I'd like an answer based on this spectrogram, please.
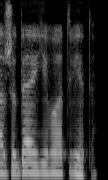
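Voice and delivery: plain reading voice

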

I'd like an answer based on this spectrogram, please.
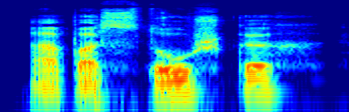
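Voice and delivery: ordinary delivery, nothing marked

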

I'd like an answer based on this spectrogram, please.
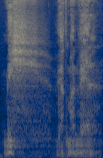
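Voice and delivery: low breathless whisper; secret whisper. Acted. Gregory whispering his election secret to Simon. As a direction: lean in and whisper it.

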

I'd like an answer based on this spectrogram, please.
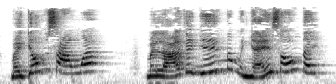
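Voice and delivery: high, insistent order; acted bossy demand; commanding spirit. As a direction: lay down the terms firmly. Spirit orders him into the well.

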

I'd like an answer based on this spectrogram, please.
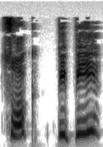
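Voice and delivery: high squeaky chatter; squirrel squeak. Acted. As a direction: chirp it like a tiny squirrel. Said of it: "заявила белка".

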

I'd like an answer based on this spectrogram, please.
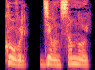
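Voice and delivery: ordinary delivery

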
